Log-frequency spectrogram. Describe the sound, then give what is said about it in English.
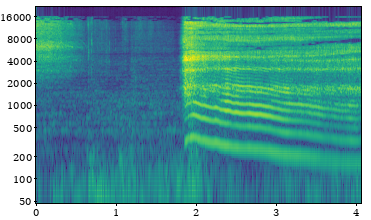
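A large voiced out-breath during a guided breathing exercise: a breathy rush of air gives way to a loud, sustained sighing tone whose pitch falls slowly as it fades. “On the next two breaths, please make an out breath. Large capacity out breath sound.”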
